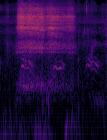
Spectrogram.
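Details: Abandoned kitten crying, heard during a motorcycle touring ride: three thin, arching mews, each under half a second, spaced about half a second apart and partly masked by a broad, steady hiss of wind or breath.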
